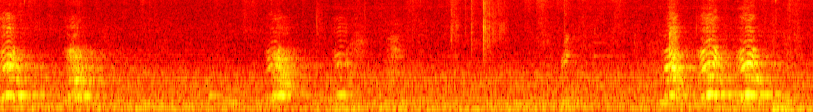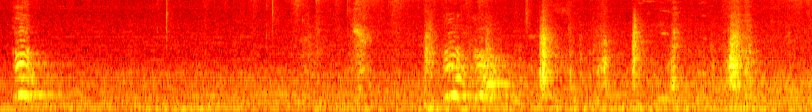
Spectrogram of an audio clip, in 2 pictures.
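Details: Female sable German Shepherd dog barking in scattered bursts: sharp, harmonic barks, single or in quick runs of two to four, spread across the stretch with quiet gaps between them and a low background hum.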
